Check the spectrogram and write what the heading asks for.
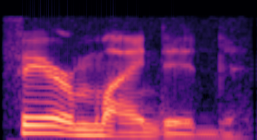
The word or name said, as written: fair-minded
